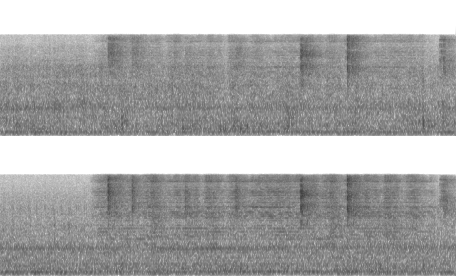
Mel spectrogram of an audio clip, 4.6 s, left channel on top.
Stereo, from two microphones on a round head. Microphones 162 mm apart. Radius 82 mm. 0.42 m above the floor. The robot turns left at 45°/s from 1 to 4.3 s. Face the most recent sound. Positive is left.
turn(degrees=25)  # may be behind; listen again after turning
